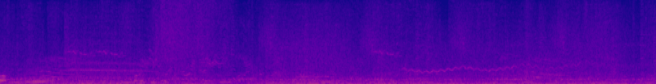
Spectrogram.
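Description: Game sound effects clash and whoosh over playful music.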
